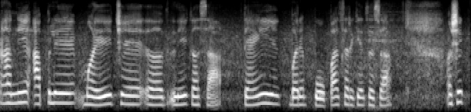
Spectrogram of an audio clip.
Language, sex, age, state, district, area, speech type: Goan Konkani, female, 30-45, Goa, Quepem, rural, spontaneous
